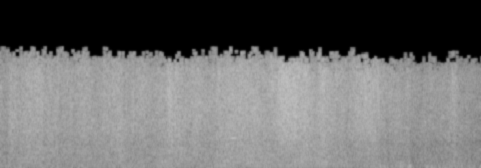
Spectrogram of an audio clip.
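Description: A boat engine chugs steadily nearby.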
